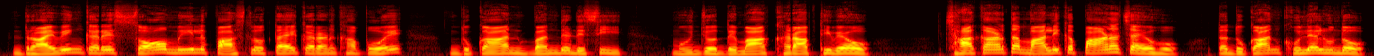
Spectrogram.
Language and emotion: Sindhi, angry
